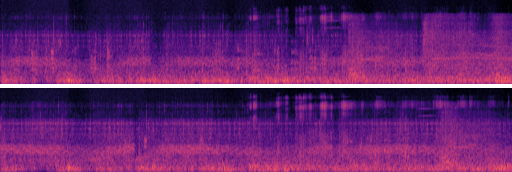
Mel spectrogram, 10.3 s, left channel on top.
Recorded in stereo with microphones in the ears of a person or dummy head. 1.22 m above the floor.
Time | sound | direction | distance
5.0 | footsteps | 20° right (ahead or behind) | ?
